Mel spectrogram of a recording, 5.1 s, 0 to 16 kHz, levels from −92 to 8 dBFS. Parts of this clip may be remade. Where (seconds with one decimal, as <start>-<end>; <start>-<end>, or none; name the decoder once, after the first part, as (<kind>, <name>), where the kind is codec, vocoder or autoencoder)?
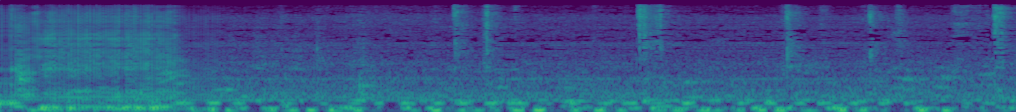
0.0-1.1 (vocoder, BigVGAN v2)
